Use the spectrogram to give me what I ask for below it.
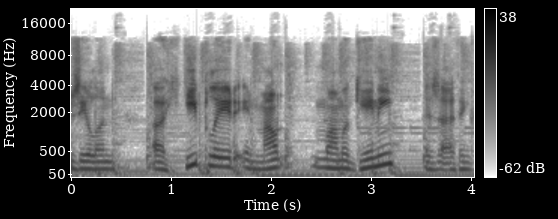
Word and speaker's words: Maunganui: is in New Zealand, he played in Mount Maunganui, is I think how you pronounce Mount that? Maunganui. Maunganui, sorry, Mount Maunganui.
